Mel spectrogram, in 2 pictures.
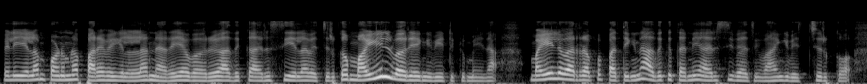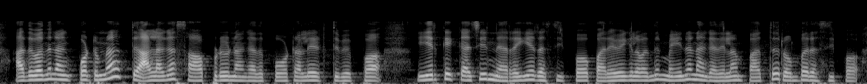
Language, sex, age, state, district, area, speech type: Tamil, female, 45-60, Tamil Nadu, Coimbatore, rural, spontaneous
